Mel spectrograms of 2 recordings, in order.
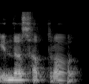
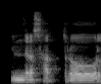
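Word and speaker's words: इन्द्रशत्रु: So it has to be pronounced with a short way, like Indra Satro. Instead, Twasta pronounced in a long manner, Indra Satro, like that. So the meaning is entirely changed.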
